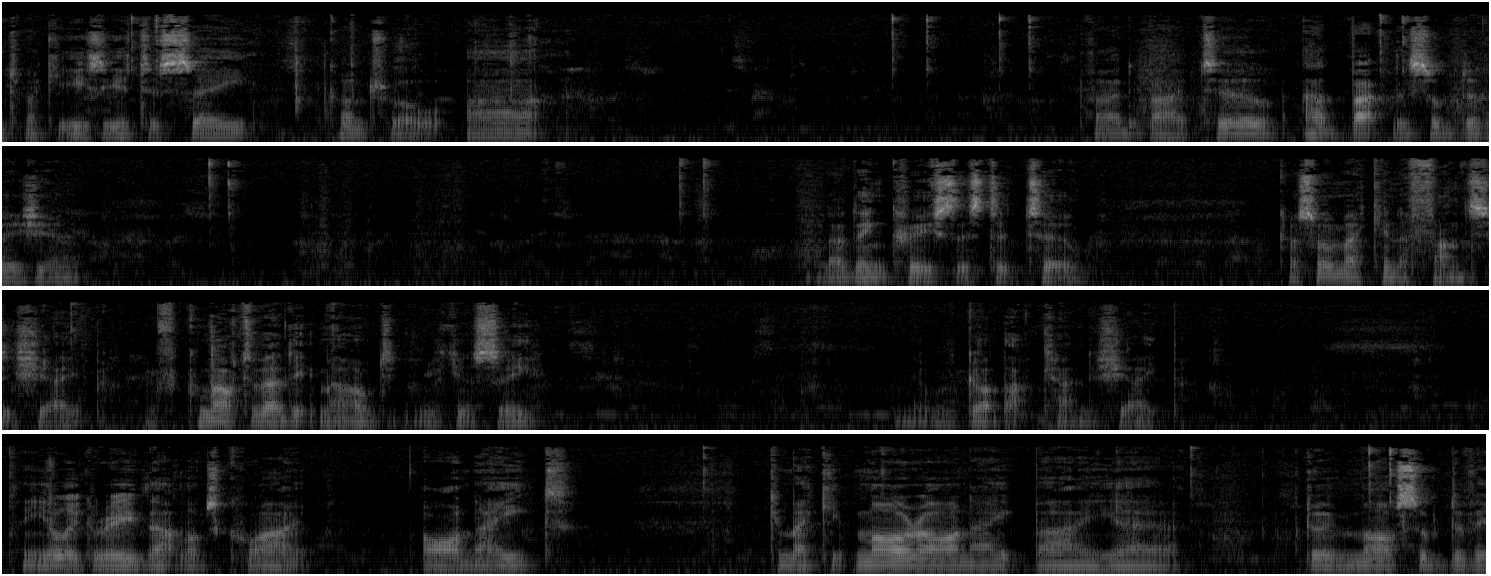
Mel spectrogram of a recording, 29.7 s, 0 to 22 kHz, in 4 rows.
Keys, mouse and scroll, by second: 0.6 click, 2.1 ctrl+r, 3.4 scroll, 4.4 click, 4.9 click, 5.2 middle click, 6.8 click, 8.4 click, 10.8 click, 11.5 middle click, 11.6 middle click, 12.4 scroll down 1, 14.1 scroll down 1, 15.0 middle click, 15.7 Tab, 17.5-20.1 middle drag, 25.6-27.3 middle drag, 26.1 Tab, 28.0 scroll, 29.0 click.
